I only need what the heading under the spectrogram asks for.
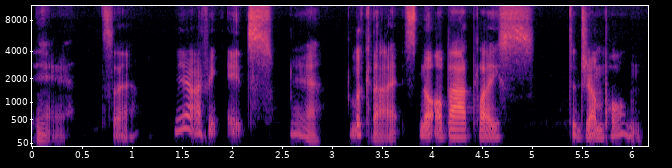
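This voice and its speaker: Man with a very gravelly, creaky voice. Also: a little high, very animated, measured pace, no room sound. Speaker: podcast co-host. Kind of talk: casual fan discussion, reading listener comments.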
